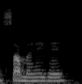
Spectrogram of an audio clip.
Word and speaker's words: Reggae: In Brazil, the R's are H's, so yeah, Samba Hege.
